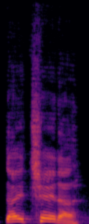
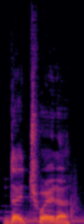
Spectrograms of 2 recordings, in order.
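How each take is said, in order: First: The name is said without a W sound. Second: The name is said with a W sound. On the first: "the W is silent" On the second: "I just like saying it like that"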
